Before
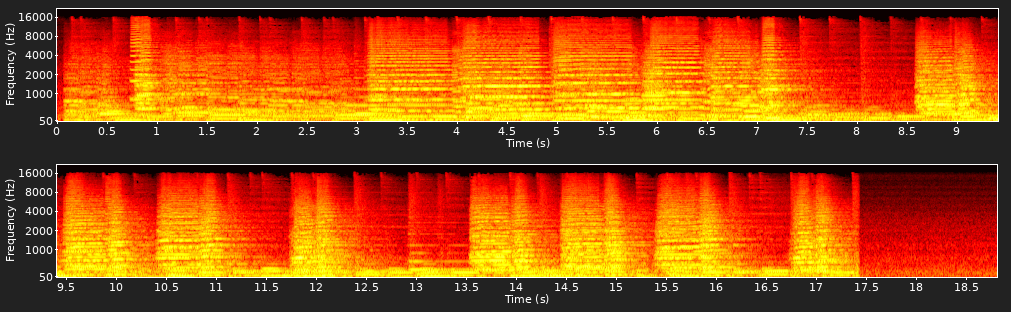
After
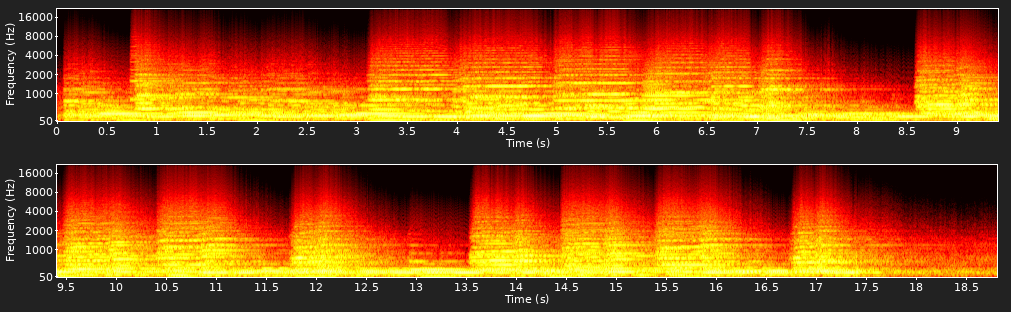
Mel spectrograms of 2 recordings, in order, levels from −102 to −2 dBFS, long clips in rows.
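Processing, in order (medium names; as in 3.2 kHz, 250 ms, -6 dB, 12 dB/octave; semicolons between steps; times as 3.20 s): CVSD coder 64 kbps; high-pass 230 Hz 12 dB/octave; tilt EQ -4.5 dB/octave; spectral gate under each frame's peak -30 dB strong; on a send: flutter echo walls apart 7.7 m, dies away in 0.42 s; on the sum: reverberation RT60 1.8 s, pre-delay 33 ms, DRR 6.5 dB; in parallel at +1.5 dB: compression, threshold -27 dBFS, peak gain reduction 17.5 dB; on the sum: peaking EQ 400 Hz -9 dB 0.22 oct; sliding maximum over 5 samples; trim -1 dB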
